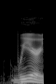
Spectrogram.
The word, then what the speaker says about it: Wir: Wir, yeah, it's pretty good pronunciation.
